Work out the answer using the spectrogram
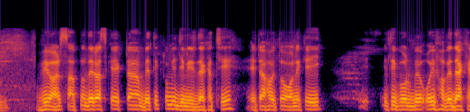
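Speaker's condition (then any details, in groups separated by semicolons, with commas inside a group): No condition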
